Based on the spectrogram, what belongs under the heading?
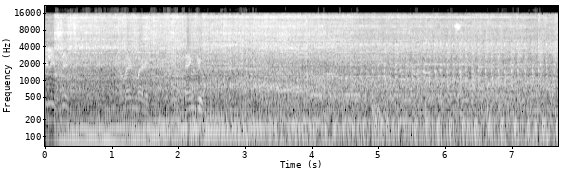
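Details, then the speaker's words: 2006 Honda Shine single-cylinder motorcycle, just started after an engine rebuild with head and bore machined and head gasket replaced; loud steady tick-over, no knocks or rattles, idle holds even; normal idle. "Start ಆಗಿದೆ. Sound ಹೇಗಿದೆ comment ಮಾಡಿ ಹೇಳಿ. ನೋಡಿ sound ಬೆಳಿಗ್ಗೆಗೂ ಈಗೂ nice, engine nice ಯಾಗಿದೆ ಹೇಳಿ, comment ಮಾಡಿ ಹೇಳಿ."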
